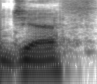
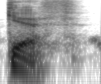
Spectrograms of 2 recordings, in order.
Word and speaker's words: GIF: It's GIF. No, it's GIF. GIF, like the peanut butter.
